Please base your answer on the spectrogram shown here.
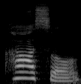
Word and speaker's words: castle: Fasten, castle or castle, often, whistle, soften, hasten, bustle, and gourmet. There are different words, but in all these words, T is silent.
